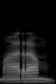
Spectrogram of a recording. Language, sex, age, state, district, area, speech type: Tamil, male, 18-30, Tamil Nadu, Tiruvarur, urban, read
